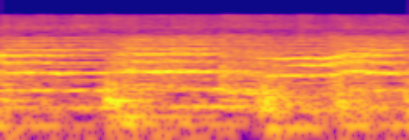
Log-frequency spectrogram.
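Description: A choir singing an Arabic devotional song in praise of the Prophet Muhammad, with musical accompaniment and long held notes.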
